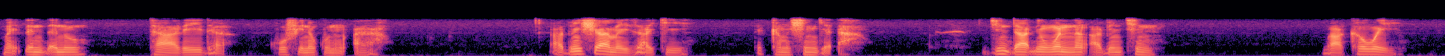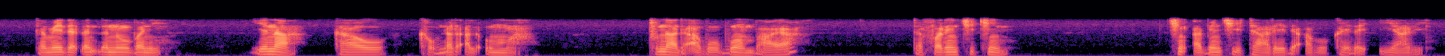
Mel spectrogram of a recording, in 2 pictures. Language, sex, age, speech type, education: Hausa, male, 30-45, spontaneous, tertiary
